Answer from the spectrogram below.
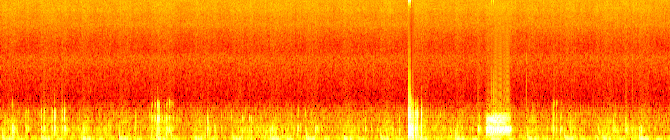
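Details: Morning stomach rumbling through a stethoscope: frequent gurgles and bubbling with a couple of longer, louder rumbles; active borborygmi.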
